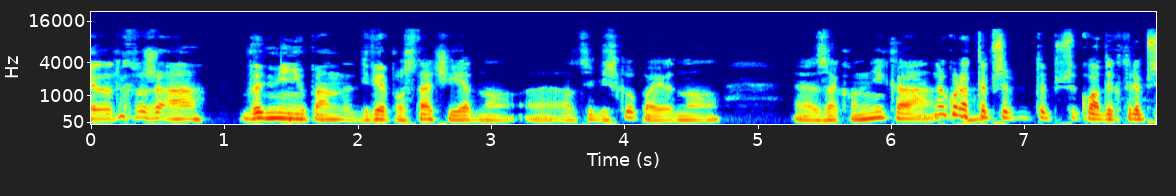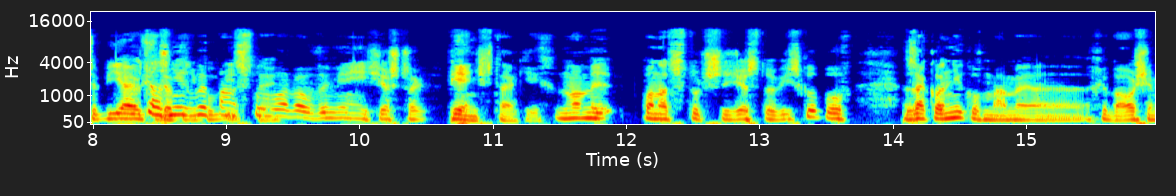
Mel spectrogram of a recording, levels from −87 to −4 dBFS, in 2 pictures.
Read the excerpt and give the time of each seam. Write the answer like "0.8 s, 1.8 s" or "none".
none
